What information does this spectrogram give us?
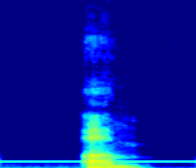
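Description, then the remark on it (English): A steady, unbroken phone keypad tone from a held-down pound key hums at low volume throughout, briefly joined by a short voiced sound from someone in the middle. “you're pressing the pound key.”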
